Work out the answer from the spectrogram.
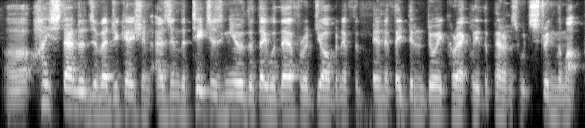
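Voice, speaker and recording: An English-accented man appears as a guest author in a casual interview, speaking fairly quickly with hardly any pauses in a medium-pitched, fairly even voice. He comes across as haughty and rambling, filling his talk with ums and rhetorical "right?"s.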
